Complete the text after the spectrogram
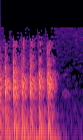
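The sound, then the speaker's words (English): Six quick, evenly spaced knocks on the door of a room at the end of a hall, fairly loud, followed by a brief quiet moment. “Knock again.”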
